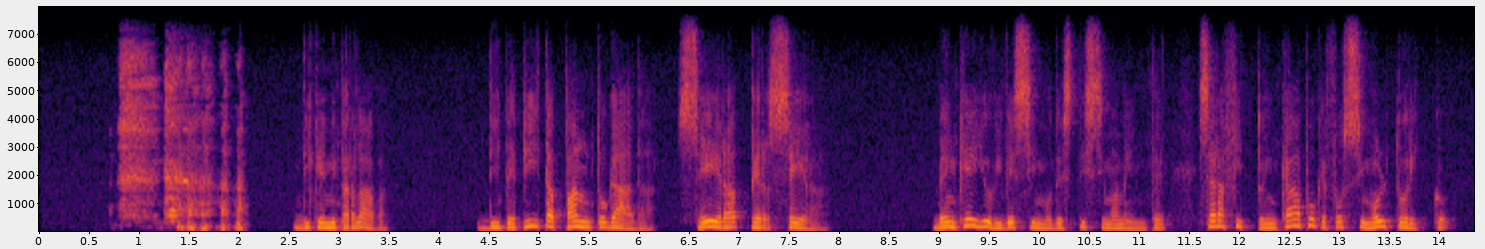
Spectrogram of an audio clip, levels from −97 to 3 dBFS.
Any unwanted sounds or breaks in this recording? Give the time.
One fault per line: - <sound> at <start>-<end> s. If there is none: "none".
- laugh at 0.7-2.1 s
